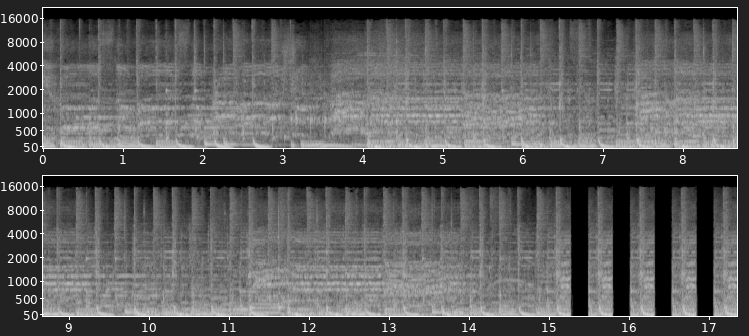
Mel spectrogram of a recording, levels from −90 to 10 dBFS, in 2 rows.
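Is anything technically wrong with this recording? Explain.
Yes. From about 15.27 s right through to the end, there's a stutter with silent gaps. A roughly 298 ms fragment plays, then about 225 ms of dead digital silence, and the same fragment comes back, four times at a steady 523 ms rhythm. That pattern most likely comes from the player or stream stalling, replaying its last buffered chunk on each retry and then running dry. Whatever audio belonged in that stretch never comes through.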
